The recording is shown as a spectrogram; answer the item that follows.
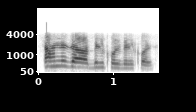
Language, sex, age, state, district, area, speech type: Kashmiri, female, 45-60, Jammu and Kashmir, Srinagar, urban, conversation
